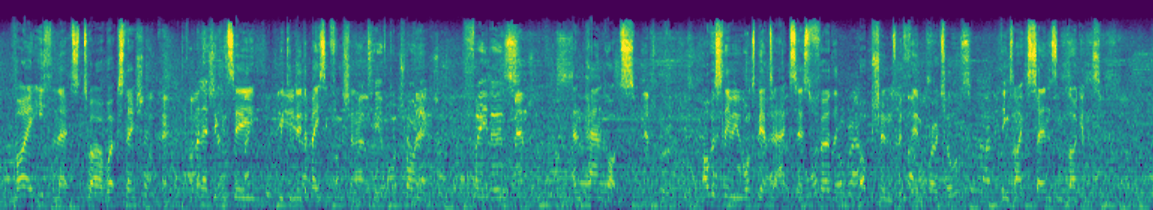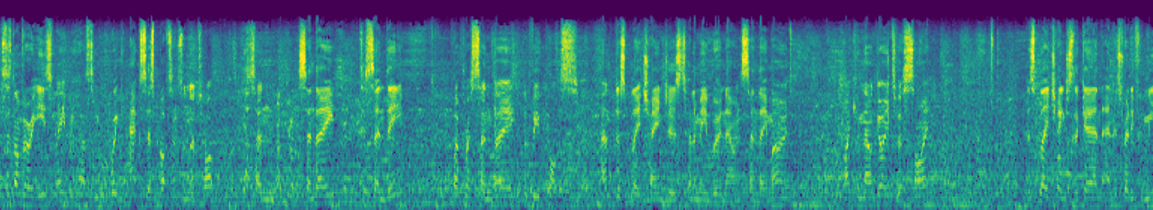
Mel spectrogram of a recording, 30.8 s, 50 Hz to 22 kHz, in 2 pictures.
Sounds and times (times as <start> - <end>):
Speech: 0.0 - 14.8, 15.4 - 20.8, 21.4 - 26.0, 26.6 - 27.8, 29.0 - 30.7
Music: 0.0 - 30.7.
